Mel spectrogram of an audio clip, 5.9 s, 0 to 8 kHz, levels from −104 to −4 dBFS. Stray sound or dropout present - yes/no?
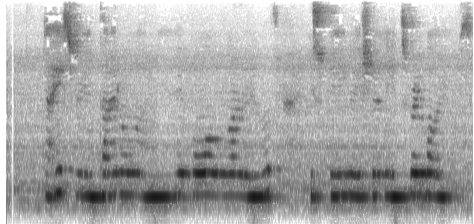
no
